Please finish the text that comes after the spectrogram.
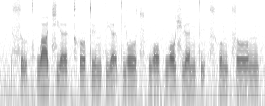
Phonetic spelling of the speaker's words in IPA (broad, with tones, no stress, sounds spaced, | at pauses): s ɹ̩˨˩ kʰ w ä˦ t͡ɕ j ɛ˨˦ kʰ ɤ˨˦ t̪ y˨˦ n t̪ j ɛ̰˨˩ t̪ j o˥˨ ʊ̯ t͡sʰ w ɔ˨˦ p w ɔ˥˨ ɕ ɥ ɛ˦ n t̪ ḭ˨˩ t͡sʰ ʊ˥˨ ŋ t͡s ɤ˦ ŋ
